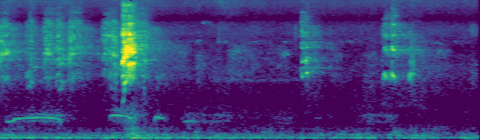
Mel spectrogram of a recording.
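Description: Wild birds calling: a few short, low arched calls in the first couple of seconds, then scattered brief higher calls.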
